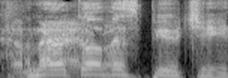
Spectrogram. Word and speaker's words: Amerigo Vespucci: Amerigo Vespucci.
